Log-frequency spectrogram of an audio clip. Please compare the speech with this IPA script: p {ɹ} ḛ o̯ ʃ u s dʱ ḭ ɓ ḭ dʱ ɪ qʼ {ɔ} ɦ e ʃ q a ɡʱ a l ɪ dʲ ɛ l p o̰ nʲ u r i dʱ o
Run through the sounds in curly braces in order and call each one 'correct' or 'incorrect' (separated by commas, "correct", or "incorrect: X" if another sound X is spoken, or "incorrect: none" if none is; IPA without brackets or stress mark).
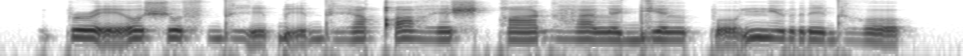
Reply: correct, correct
